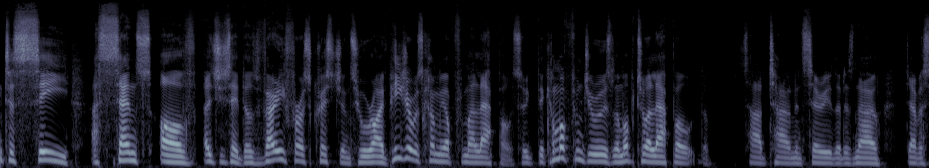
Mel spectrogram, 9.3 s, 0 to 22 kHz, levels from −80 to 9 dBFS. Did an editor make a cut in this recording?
yes; 1 cut; at 3.9 s

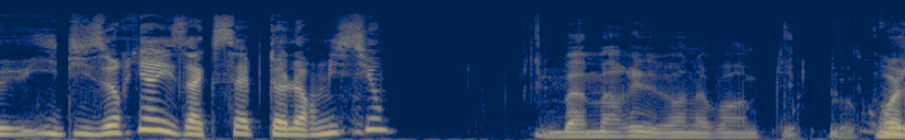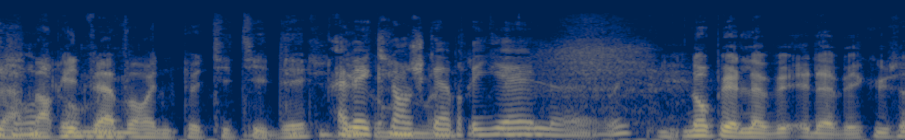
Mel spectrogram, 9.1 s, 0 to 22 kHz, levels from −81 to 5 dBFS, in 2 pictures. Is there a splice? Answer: no; 0 cuts

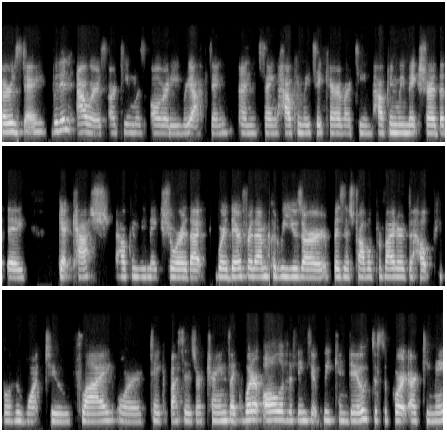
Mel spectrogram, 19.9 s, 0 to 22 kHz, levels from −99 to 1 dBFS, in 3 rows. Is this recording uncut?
no; 2 cuts; at 8.3 s, 14.4 s

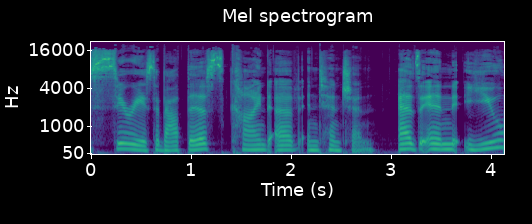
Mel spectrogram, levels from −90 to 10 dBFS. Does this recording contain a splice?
no; 0 cuts

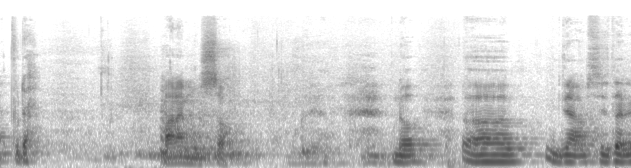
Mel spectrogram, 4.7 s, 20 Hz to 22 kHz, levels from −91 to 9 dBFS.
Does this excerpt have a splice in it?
no; 0 cuts

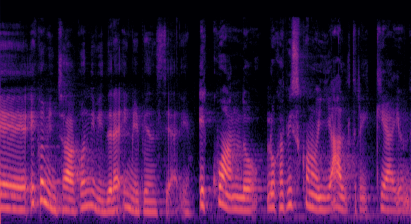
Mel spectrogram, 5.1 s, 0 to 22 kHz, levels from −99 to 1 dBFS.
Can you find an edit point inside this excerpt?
no; 0 cuts

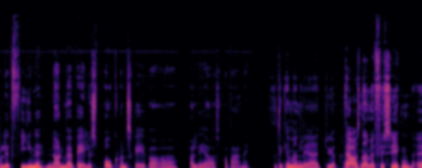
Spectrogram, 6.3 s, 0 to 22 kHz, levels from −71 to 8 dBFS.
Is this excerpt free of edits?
no; 1 cut; at 5.1 s

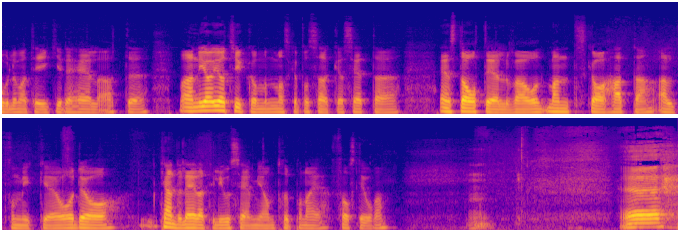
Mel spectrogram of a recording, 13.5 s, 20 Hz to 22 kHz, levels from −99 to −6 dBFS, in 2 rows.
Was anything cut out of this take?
no; 0 cuts

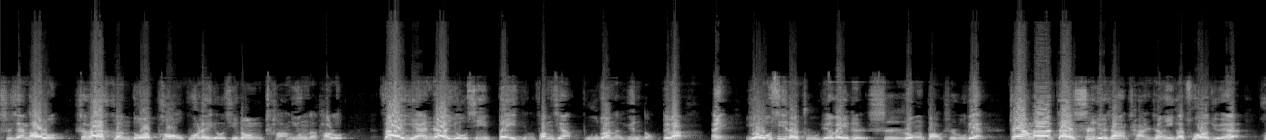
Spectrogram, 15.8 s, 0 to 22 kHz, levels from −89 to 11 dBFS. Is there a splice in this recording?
yes; 2 cuts; at 4.6 s, 8.8 s

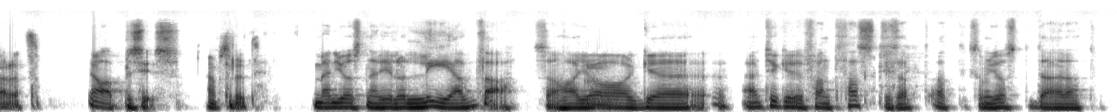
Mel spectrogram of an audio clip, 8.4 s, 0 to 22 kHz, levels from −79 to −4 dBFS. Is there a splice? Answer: yes; 1 cut; at 5.5 s

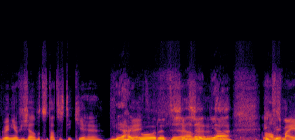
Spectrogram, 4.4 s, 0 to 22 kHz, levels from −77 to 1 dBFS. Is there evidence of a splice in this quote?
no; 0 cuts

